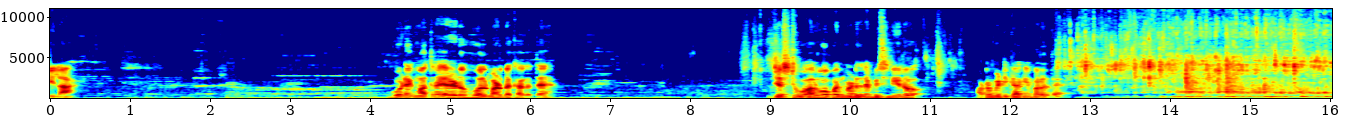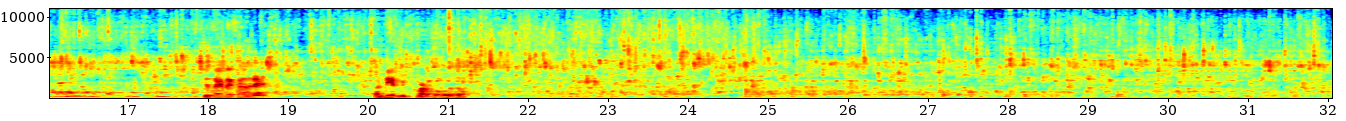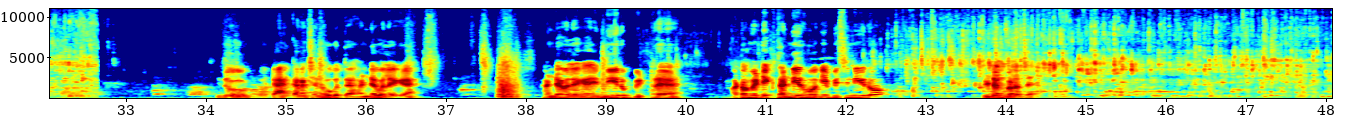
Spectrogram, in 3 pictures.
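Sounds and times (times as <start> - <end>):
water running from valve: 12.2 - 32.7, 42.0 - 48.0.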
